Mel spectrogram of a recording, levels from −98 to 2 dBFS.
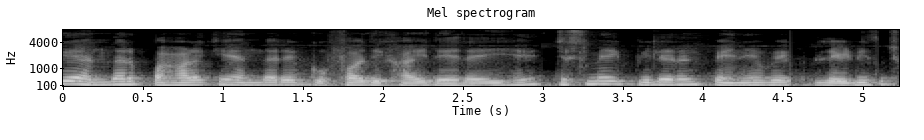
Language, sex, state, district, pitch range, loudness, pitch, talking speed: Hindi, male, Chhattisgarh, Raigarh, 115-140 Hz, -24 LUFS, 125 Hz, 230 wpm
